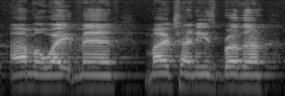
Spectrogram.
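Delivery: ordinary talk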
